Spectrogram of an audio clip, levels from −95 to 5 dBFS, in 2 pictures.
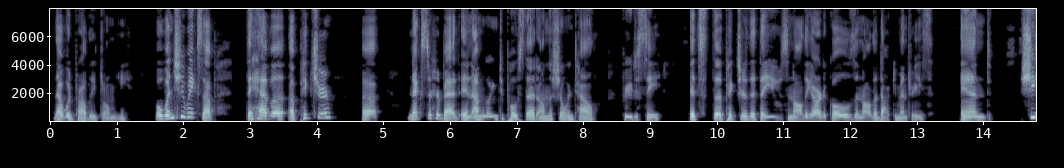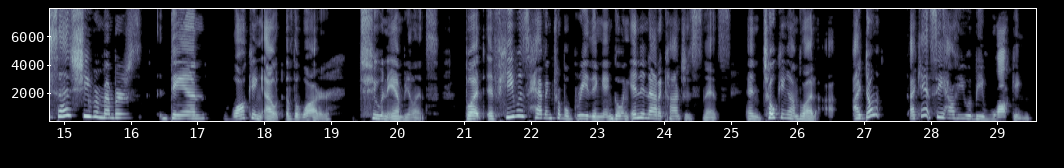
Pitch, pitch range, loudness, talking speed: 205 Hz, 180-270 Hz, -27 LUFS, 185 wpm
